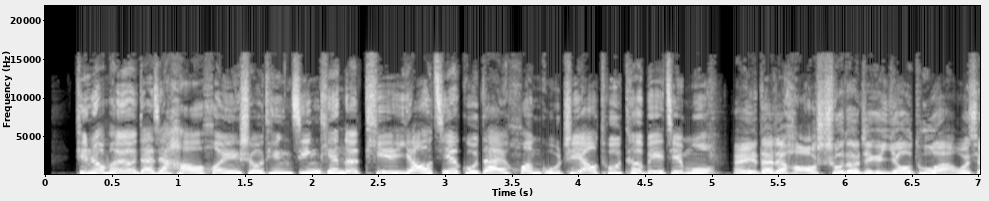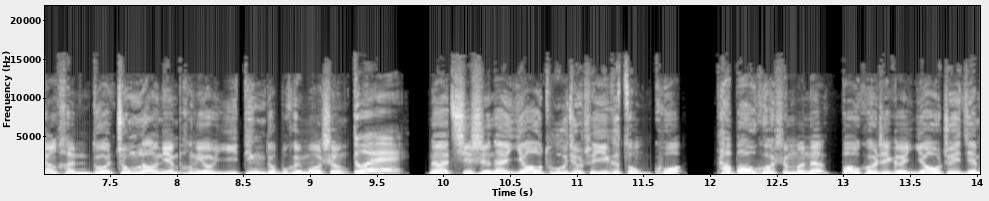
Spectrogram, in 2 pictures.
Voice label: 男 广告 电台卖药 年轻 自然; 样音; 电台卖药样音

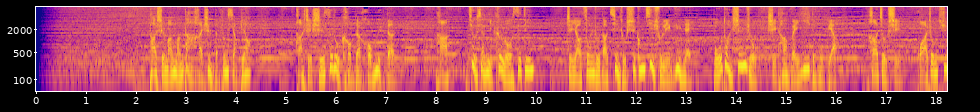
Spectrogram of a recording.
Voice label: 男 颁奖 颁奖词（感动大气）

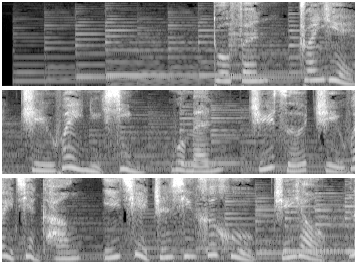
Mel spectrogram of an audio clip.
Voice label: 女7-广告-专业只为女性(温柔沉稳); 多芬

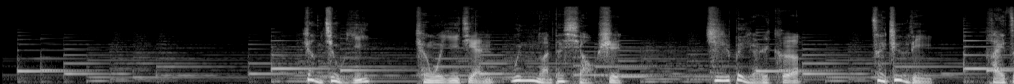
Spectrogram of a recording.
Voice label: 男 专题 温馨; 儿科; 知贝儿科

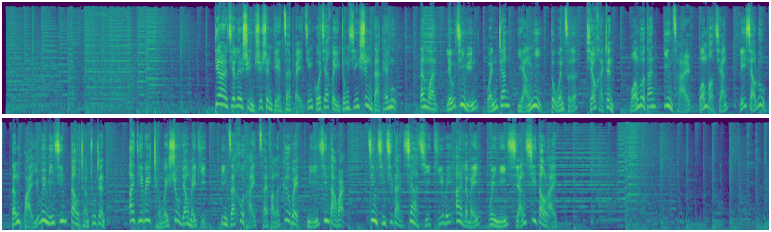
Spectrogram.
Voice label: 男96-新闻-娱乐新闻（活泼、欢快）

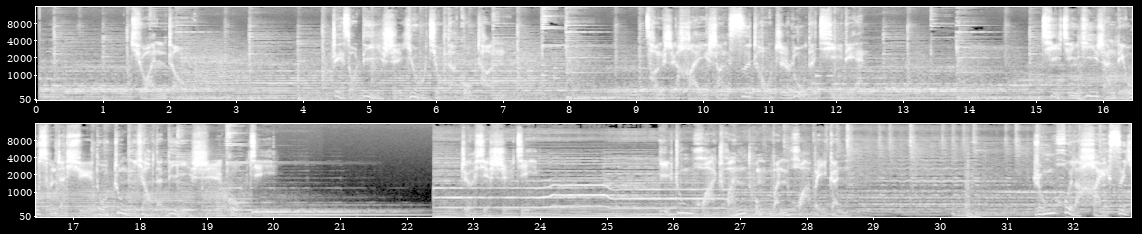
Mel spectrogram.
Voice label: 男 专题

